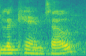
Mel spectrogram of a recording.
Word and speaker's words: Lakanto: But if you want to check out my brand, it is the Lakanto brand. Well, I said Lakanto. I'm just over pronouncing the la in case it didn't come out on the microphone.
